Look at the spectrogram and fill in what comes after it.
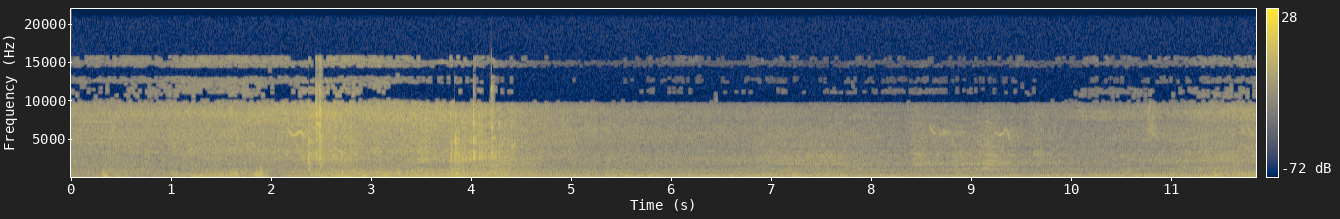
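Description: Vintage red electric suburban train rolling slowly past at close range: a steady rumble of wheels on rail and running gear, with a faint hum and occasional clicks.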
